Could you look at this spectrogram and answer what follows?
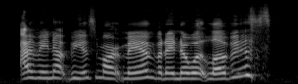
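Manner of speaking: usual speaking voice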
